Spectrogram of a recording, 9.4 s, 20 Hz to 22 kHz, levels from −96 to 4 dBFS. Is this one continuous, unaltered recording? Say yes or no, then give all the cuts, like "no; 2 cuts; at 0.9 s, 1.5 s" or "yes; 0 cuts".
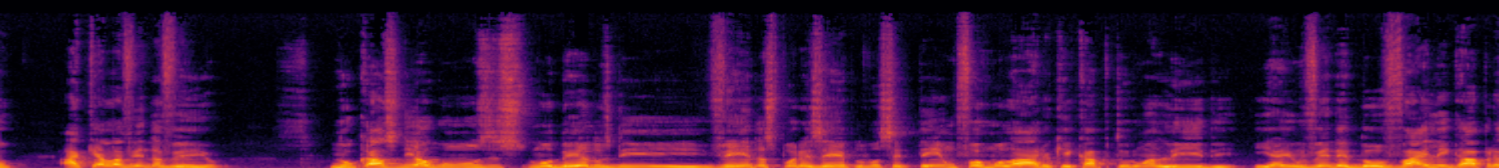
yes; 0 cuts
